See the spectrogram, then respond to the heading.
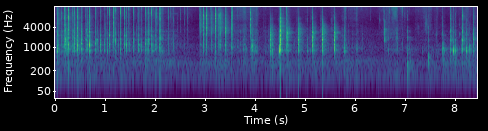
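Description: Long black nails tap the shell and click the buttons of a hollow, hand-sized, light blue plastic Xbox controller. Rapid bursts of crisp, bright, dry clicks and taps come in quick runs with brief pauses. Each click is very short, with almost no ring.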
